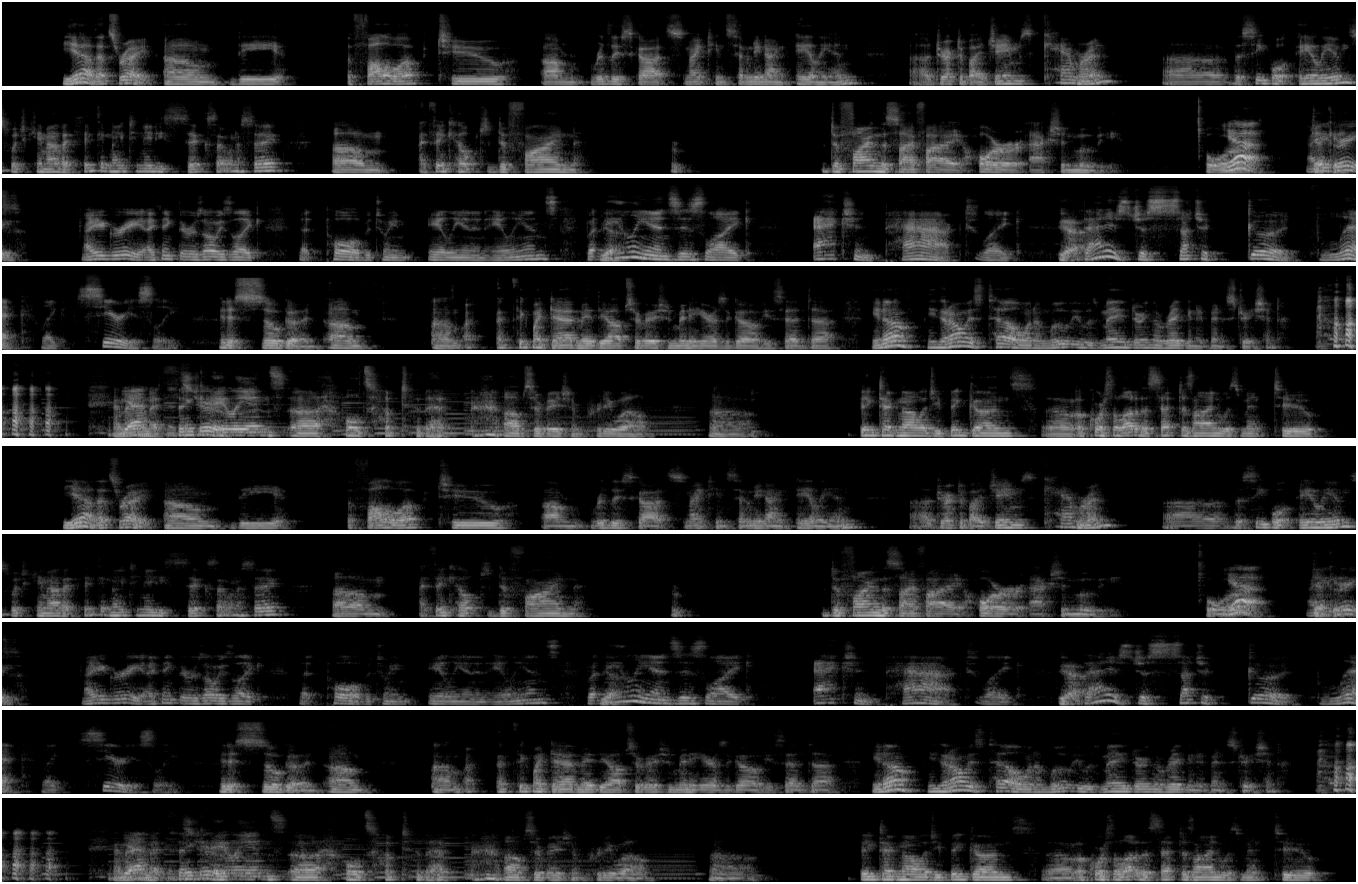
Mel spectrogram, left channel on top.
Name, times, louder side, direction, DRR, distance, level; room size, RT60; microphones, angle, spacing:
voice 1, 0.6-2.8 3.4-5.1 5.4-8.5 9.1-11.1 11.6-16.3 16.8-17.3 17.7-19.3 20.2-20.3 21.8-24.7 25.6-26.0 26.6-27.1 33.1-33.3 37.6-38.0 42.8-44.2 44.9-53.5 55.3-60.6 61.2-61.7 62.7-67.3, left 1 dB, 50° left, 0.7 m, -31 dB
voice 2, 25.7-26.1 26.6-27.2 27.9-34.5 35.2-37.2 37.8-39.2 39.5-42.4 53.8-54.7 55.0-56.5, left 4 dB, 90° left, 0.5 m, -33 dB
sound 1, 53.8-54.9 55.2-61.1, left 2 dB, 30° left, 1.2 m, -47 dB
3.4 x 2.7 x 4.2 m
head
